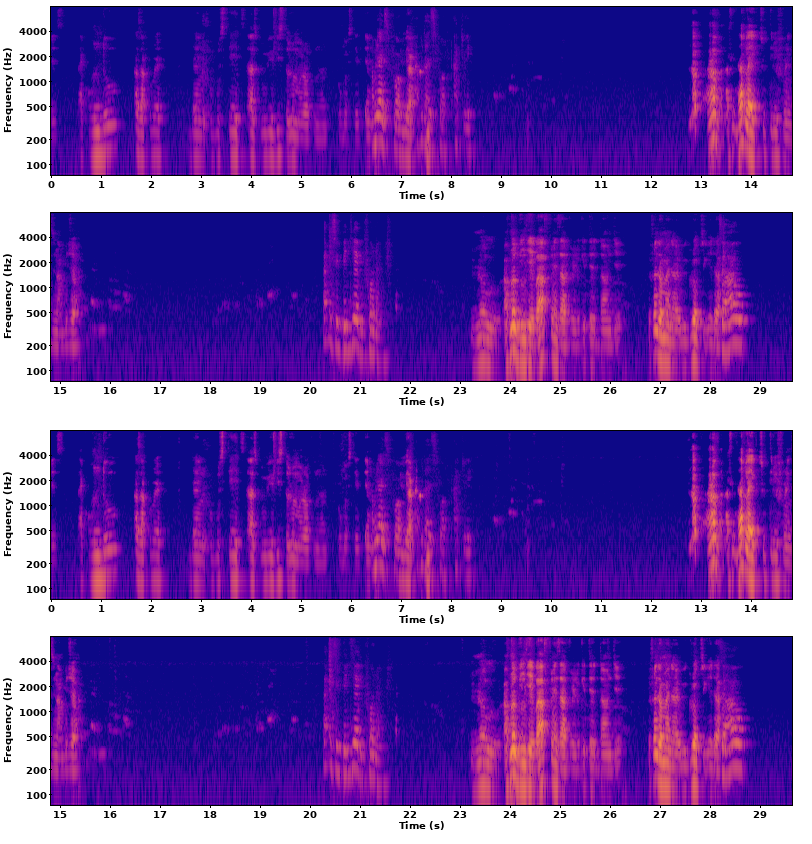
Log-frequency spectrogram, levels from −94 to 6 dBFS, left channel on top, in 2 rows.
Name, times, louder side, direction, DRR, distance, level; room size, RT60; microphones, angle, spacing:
voice 1, 0.6-1.3 1.7-2.2 2.8-5.5 6.3-6.4 7.0-7.6 12.8-15.4 23.2-26.2 26.8-28.2, right 3 dB, 50° right, 0.9 m, -35 dB
voice 2, 6.4-8.4 20.3-21.5 28.2-28.7, left 1 dB, 85° left, 4.0 m, -44 dB
9.6 x 6.1 x 8.1 m
head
